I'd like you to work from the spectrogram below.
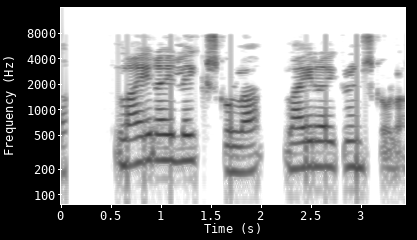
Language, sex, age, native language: Icelandic, female, 11, Icelandic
